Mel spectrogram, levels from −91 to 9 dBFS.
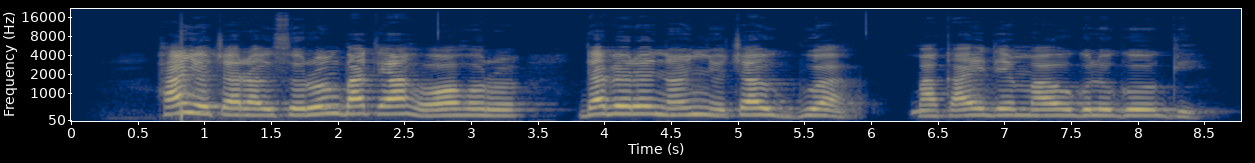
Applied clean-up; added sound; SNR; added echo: neural mask model Resemble Enhance denoiser.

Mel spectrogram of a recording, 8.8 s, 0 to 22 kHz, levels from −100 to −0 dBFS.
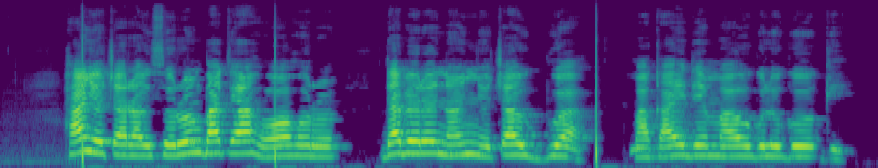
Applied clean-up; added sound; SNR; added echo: classical method Wiener filter.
